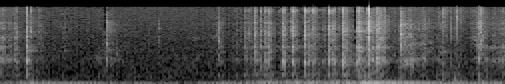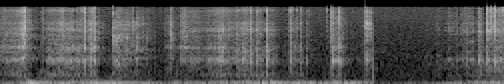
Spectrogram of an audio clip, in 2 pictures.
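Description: A metal knife scrapes and shaves the face of a solid, palm-sized orange stamped bar of soap held in one hand, cutting it into crumbly curls. Continuous dry scraping and crisp cutting strokes repeat irregularly, with bright, crackly detail over a low rumble. The sound drops off sharply near the end before the scraping resumes.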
